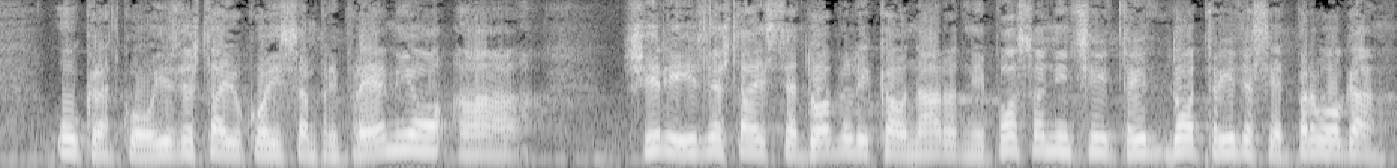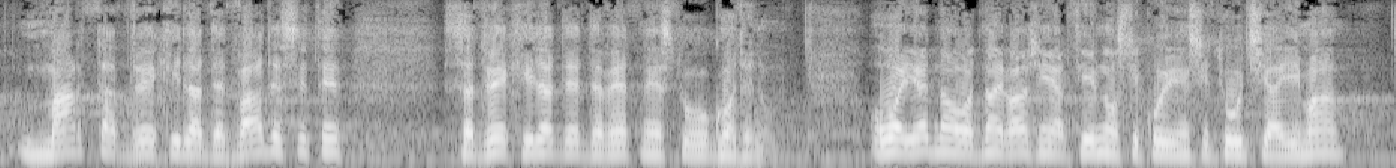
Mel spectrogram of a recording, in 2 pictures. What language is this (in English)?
Serbian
